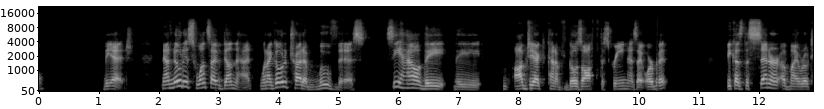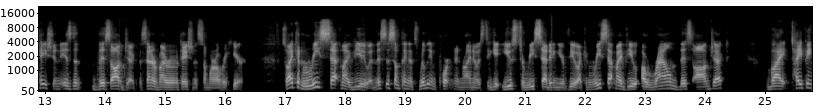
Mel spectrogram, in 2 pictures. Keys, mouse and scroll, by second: 1.6-2.7 drag, 2.7 right click, 6.7-7.9 right drag, 12.6 right click, 13.0 middle click, 13.8 scroll, 14.5 click, 17.4 click, 18.3 click.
